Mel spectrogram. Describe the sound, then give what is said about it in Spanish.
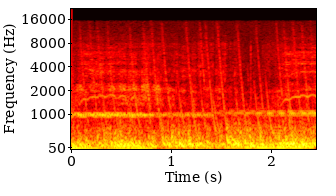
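Several horses neigh in quick succession as they come along at 6 in the morning, their shrill, falling whinnies overlapping over a low rumbling background and a steady faint hum, continuous throughout. “Ahí vienen los caballos.”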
